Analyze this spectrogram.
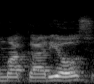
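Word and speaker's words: μακάριος: dicho en otras ocasiones la palabra en griego se pronuncia más o menos como makarios o algo así eso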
